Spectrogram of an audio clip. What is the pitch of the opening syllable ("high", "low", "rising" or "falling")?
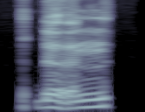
rising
